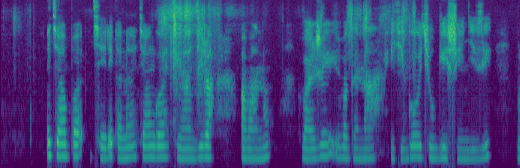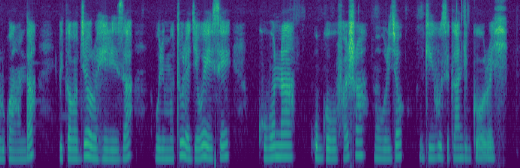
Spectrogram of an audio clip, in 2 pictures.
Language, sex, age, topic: Kinyarwanda, female, 25-35, finance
